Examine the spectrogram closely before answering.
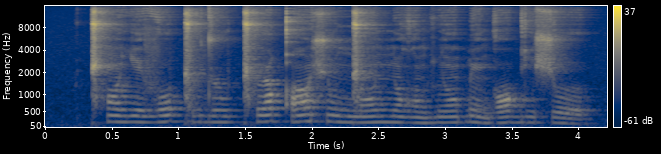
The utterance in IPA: ǁʰ ɔ̃ ʎ e v o ɡ͡ǁ u d ɹ u ǁʰ ɵ qʼ ɔ̃ ʃ ũ ŋ͡ǁ õ ɲ ũ ʁ ũ ɡ ʎ õ ɓ ẽ ɡ ɔ ɡ i ʃ ʊ

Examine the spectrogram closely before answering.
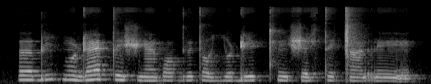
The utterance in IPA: ɜ d̪ i ɡ õ ɖ æ t e ʃ j æ̃ p ɔ d̪ ʏ t ɔ ʎ o ɖ i ɖ cʰ ĩ ʃ ɜ ç t e ǀ ã r ẽ

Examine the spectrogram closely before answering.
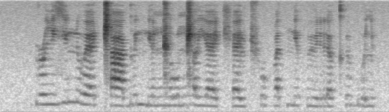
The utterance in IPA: ɡ ɹ i zʲ ʉ n β ɛ ǁ a ɡ ʉ nʲ ə ŋ͡ǁ u ŋ͡ǁ ə j ɛ t͡ʃʰ ɛ lʲ ʈ͡ʂʰ u b a t nʲ œ p y r œ kʰ ʉ b u lʲ

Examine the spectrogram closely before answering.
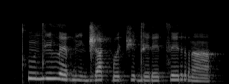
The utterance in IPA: kʰ ũ˦ d ĩ˦ l ɛ˨ ɓ ĩ˨ d͡ʒ a˦˨ k͡p ʊ˦ t͡ʃ ɪ˨ d e˨ ɾ e˨ t͡s e˦ r ã˨

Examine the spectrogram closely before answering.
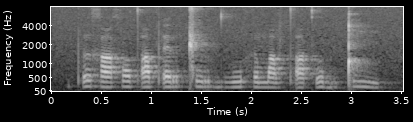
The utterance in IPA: pʼ ə x ɑ x ɔ tʼ ɑ pʼ ɛ r ǁ u r dʱ u h ə m ɑ v tʼ ɑ kʼ ʊ b i ǃ i

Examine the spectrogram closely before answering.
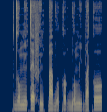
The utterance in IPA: d o˧ m ĩ˧ t ɛ˧ f ĩ˨ k͡p a˧ b o˨ k ɔ˧ ɡ͡b o˧ m i˨ b a˧ k o˦

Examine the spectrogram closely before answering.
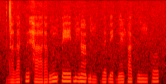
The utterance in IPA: d a˨ l a˧ k͡p ɨ˦ h aː˨ ɾ a˧ ɡʷ ũ˦ n k͡p eː˦ ɓ i˦ ɾ ã˦ ɓ iː˨ kʷ ɛ˧ ɓ e˨ ɡ͡b ɛ̃˧ p a˦ kʷ iː˦ p o˦

